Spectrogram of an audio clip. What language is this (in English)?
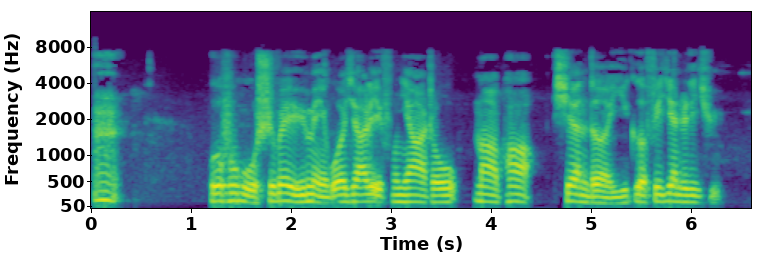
Chinese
